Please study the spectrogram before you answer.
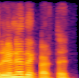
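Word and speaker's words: René Descartes: তো ওনার নাম হচ্ছে রেনে ডেকার্টে, রেনে ডেসকার্টে। ওকে, উচ্চারণটা হচ্ছে রেনে ডেকার্টে।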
